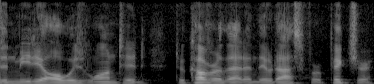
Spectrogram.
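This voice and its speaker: A dark, mellow tone marks this man's voice. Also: quiet background. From Nepal. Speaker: mountaineer and environmental campaigner; conference speaker. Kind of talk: conference presentation. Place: stage. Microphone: handheld.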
